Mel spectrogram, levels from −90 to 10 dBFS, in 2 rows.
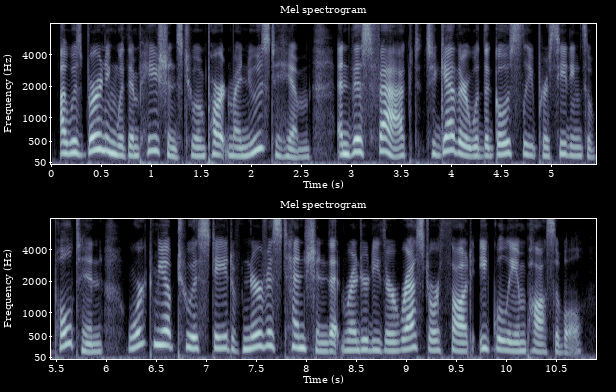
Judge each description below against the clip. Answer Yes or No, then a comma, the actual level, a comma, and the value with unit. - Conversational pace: No, fast, 210 wpm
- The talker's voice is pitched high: Yes, high, 215 Hz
